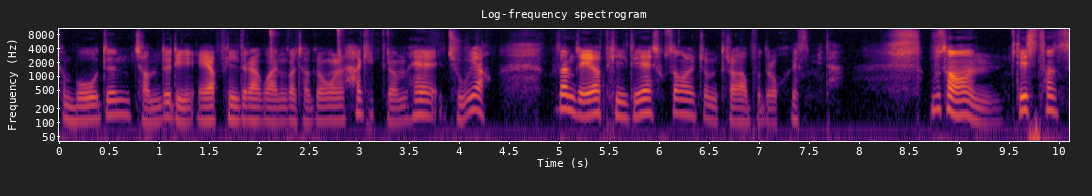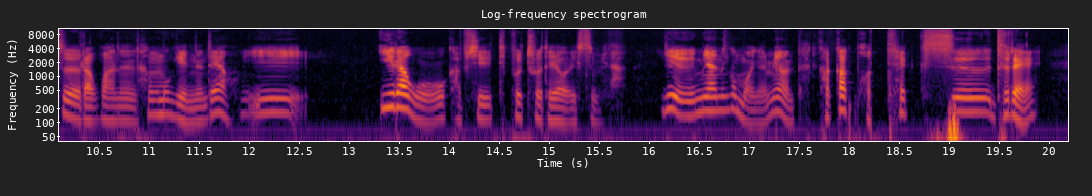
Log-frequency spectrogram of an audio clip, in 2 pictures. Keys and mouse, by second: 2.8 ctrl+a, 4.3 ctrl+a.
